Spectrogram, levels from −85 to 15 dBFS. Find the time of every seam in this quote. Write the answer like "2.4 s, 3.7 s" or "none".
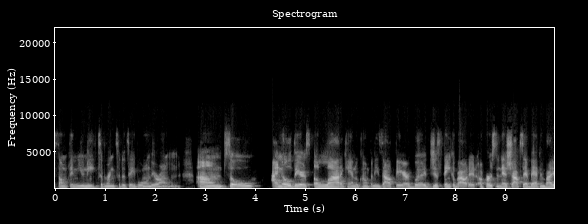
none

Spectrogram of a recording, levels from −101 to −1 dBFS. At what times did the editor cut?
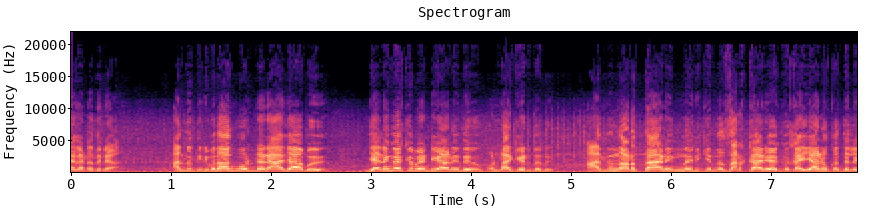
none

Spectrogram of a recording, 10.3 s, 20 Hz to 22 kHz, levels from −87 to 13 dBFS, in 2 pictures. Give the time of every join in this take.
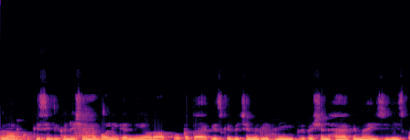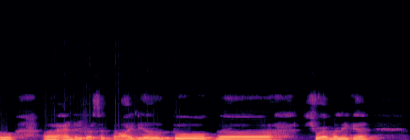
6.5 s

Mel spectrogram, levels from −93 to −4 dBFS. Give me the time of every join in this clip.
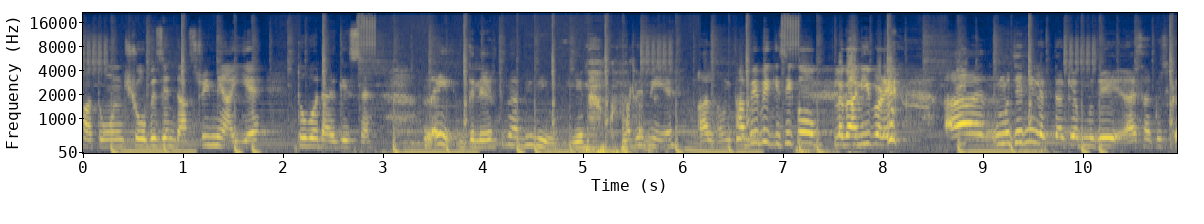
none

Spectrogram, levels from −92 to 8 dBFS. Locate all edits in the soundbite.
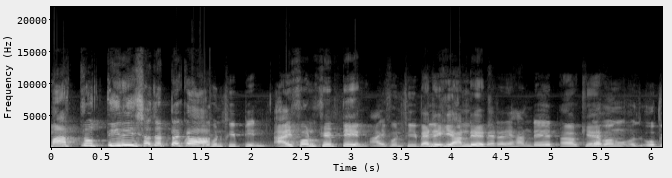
1.7 s

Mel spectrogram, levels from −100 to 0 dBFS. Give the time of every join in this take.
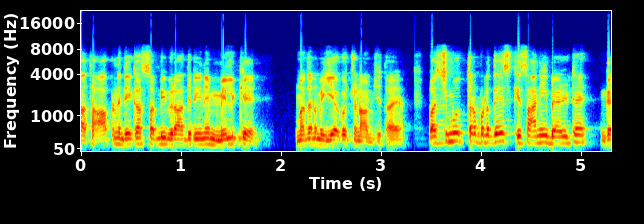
3.3 s

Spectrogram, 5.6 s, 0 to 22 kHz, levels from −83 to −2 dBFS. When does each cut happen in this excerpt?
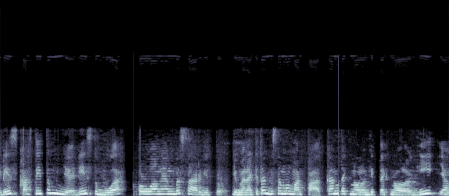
1.7 s, 4.2 s

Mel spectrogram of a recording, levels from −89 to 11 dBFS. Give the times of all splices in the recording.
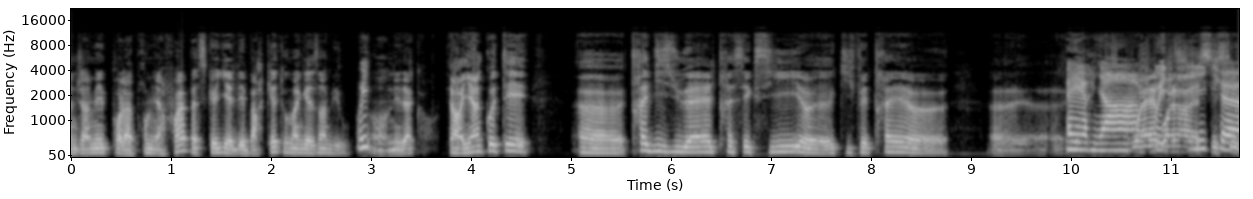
3.6 s

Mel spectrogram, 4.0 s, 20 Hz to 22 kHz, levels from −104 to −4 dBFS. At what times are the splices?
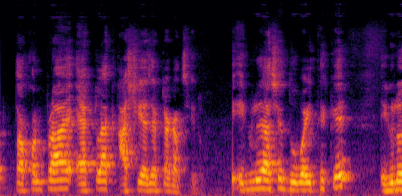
2.4 s

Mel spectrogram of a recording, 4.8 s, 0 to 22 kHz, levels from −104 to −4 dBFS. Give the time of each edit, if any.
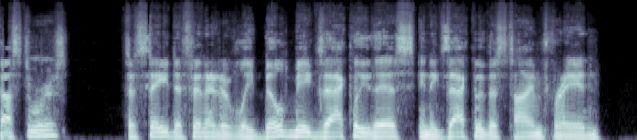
none

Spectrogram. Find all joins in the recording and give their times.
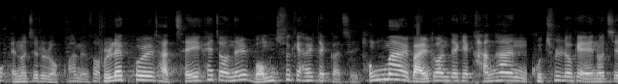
1.0 s, 3.6 s, 5.3 s

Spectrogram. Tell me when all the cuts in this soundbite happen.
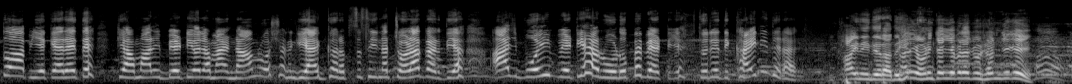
none

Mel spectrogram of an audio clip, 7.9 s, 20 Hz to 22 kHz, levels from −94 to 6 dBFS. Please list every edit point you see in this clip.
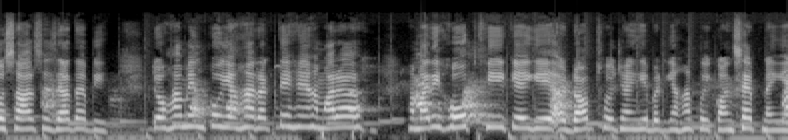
none

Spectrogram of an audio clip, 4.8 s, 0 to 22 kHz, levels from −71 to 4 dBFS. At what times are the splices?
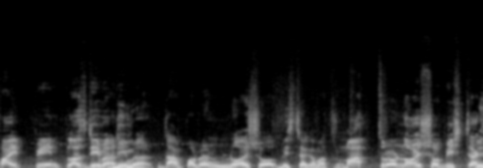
1.6 s

